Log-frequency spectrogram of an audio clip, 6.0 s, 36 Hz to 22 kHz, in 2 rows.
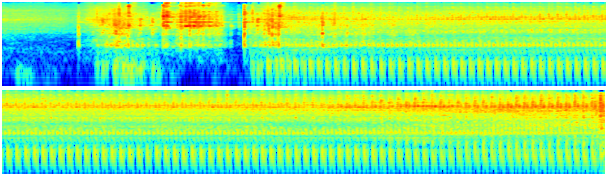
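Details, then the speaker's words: Honda HHH25 four-stroke petrol hedge trimmer, suspected of bogging and failing to start; after priming and choke, catches and holds fast slightly uneven buzz; runs but carburettor needs tuning. "Okay, wants a bit of a tune. Let me find the right tuner for that and we'll try and tune it up."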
